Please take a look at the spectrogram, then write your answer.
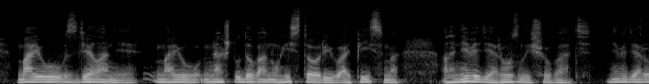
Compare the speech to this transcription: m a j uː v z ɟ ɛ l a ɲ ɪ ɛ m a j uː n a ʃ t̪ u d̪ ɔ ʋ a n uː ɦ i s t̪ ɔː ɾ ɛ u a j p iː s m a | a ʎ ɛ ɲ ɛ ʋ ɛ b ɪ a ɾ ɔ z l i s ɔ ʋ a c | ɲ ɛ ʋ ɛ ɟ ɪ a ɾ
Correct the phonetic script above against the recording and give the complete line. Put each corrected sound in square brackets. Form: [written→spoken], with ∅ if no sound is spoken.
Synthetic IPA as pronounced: m a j uː v z ɟ ɛ l a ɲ ɪ ɛ m a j uː n a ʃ t̪ u d̪ ɔ ʋ a n uː ɦ i s t̪ ɔː ɾ [ɛ→i] u a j p iː s m a | a [ʎ→l] ɛ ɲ ɛ ʋ ɛ [b→ɟ] ɪ a ɾ ɔ z l i [s→ʃ] ɔ ʋ a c | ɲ ɛ ʋ ɛ ɟ ɪ a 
